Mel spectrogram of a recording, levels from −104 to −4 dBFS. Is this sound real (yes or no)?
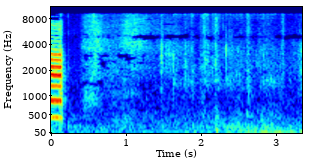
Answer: yes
